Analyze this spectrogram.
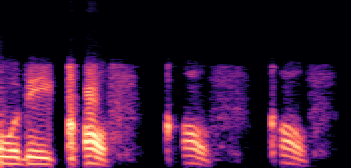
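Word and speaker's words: Koph: This letter properly pronounced is Kof, Kof, Kof, is Kof. Some of them, the Muslims and the Arab speakers, they say Gof, Gof, Gof, Gof.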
